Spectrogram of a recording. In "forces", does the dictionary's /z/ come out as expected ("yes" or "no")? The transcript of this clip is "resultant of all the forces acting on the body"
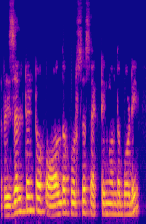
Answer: no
